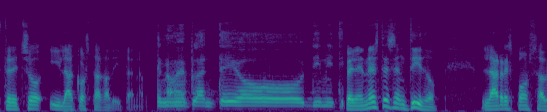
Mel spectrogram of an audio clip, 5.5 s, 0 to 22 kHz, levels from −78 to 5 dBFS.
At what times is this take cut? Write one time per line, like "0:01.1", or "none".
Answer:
0:01.5
0:03.4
